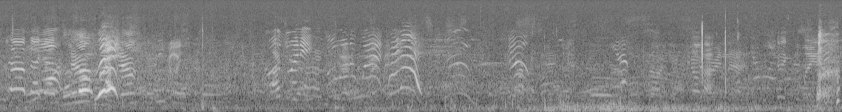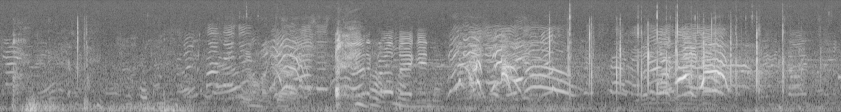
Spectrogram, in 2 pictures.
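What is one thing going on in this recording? Young girls shout and call to each other across an open field.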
